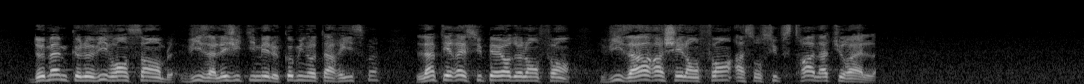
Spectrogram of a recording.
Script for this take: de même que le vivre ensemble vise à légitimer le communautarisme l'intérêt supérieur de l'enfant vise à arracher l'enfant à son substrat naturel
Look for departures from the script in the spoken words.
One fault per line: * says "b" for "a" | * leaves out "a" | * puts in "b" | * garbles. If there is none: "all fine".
all fine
